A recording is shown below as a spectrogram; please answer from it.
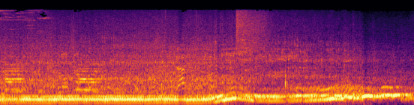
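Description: Lamborghini supercar engine held at a steady raised rev for about four seconds, then revved up and down in quick blips with the pitch climbing, while flames shoot from its exhaust.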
